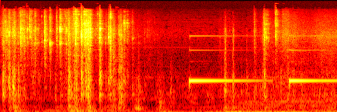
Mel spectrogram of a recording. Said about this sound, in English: More car noises.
